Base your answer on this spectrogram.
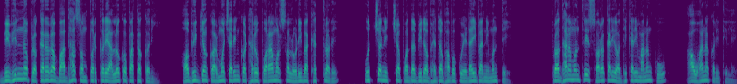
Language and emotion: Odia, neutral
